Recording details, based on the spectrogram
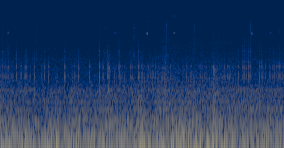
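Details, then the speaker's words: Daihatsu Sigra/Toyota Calya type M, non-touchscreen double-DIN dash: light, irregular "tek tek" ticking while driving comes from the centre console. It stops when the panel is pressed; suspected trim rattle. "tapi kita akan memperbaiki ada satu kerusakan di mana di bagian sini ada suaranya kritik kritik kritik atau tek tek tek seperti itu jadi suaranya berasal dari sini nih"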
